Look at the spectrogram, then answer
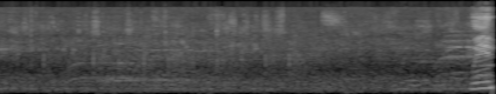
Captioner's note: students chattering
